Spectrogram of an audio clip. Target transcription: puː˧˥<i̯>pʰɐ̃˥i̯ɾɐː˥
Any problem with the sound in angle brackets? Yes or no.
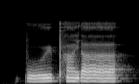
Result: yes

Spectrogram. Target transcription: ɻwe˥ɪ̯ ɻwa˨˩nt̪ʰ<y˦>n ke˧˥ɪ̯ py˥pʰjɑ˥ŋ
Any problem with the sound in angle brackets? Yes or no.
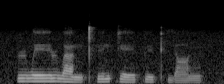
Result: no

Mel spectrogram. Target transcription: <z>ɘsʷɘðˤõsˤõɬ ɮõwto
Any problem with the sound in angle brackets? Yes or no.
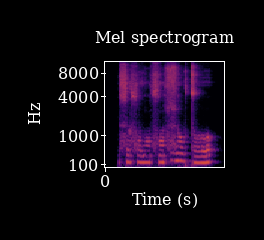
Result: yes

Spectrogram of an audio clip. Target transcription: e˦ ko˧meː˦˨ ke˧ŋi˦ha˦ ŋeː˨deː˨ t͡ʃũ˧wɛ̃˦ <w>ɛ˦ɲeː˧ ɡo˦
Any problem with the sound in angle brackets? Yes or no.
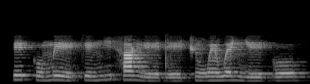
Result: no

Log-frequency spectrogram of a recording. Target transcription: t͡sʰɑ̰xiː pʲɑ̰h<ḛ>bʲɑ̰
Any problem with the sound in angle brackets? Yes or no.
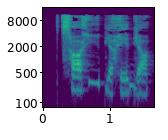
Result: no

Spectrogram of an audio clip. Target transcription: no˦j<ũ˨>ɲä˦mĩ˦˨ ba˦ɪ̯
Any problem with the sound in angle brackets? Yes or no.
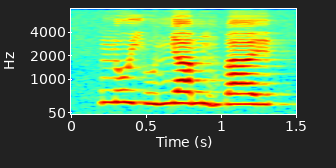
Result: yes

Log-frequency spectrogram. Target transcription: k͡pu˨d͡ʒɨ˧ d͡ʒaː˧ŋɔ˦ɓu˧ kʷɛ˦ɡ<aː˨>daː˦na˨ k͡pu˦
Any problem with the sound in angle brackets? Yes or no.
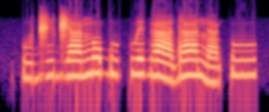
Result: yes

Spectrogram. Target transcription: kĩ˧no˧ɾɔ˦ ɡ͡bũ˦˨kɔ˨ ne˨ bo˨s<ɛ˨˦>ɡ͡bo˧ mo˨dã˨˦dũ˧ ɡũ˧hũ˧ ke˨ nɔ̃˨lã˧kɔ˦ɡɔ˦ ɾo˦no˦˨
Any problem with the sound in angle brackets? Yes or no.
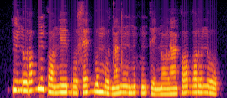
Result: no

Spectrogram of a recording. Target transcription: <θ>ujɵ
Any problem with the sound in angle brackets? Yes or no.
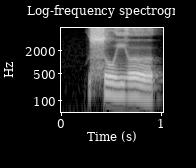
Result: yes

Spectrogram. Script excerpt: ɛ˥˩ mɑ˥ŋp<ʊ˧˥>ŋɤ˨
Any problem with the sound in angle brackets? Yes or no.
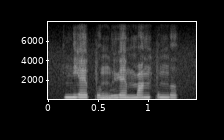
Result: yes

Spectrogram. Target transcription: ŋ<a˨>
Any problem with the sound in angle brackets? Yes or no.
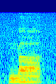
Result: yes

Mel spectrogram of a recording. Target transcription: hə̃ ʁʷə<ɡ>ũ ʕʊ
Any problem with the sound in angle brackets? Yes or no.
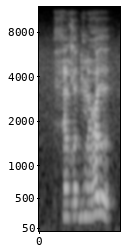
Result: no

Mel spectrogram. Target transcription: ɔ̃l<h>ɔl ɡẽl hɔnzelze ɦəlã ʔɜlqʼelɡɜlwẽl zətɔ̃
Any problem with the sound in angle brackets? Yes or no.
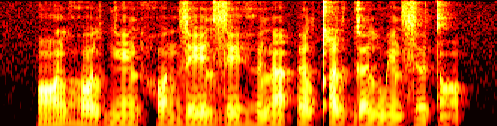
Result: yes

